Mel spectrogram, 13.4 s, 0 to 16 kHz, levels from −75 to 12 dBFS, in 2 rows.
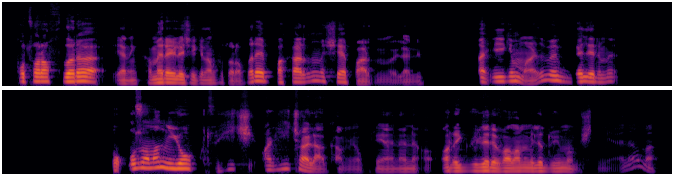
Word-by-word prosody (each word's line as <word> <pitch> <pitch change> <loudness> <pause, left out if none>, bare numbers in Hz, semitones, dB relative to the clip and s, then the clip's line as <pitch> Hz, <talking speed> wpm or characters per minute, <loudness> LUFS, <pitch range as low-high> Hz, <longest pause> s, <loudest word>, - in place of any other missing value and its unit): fotoğraflara 145 0 +5
yani 90 0 -7
kamerayla 110 +2 +3
çekilen 95 -1 -7
fotoğraflara 105 +10 -1
hep 160 0 +1
bakardım 135 +6 -1
ve - - -6
şey 145 -2 -2
yapardım 70 - -5
böyle - - -15
hani 70 +2 -15 0.6
Ha, - - +1
ilgim 150 +1 -1
vardı 170 +5 -6
ve 180 -1 +1 0.2
galerimi 145 0 0 1.6
O - - -3
o 170 - +2
zaman 200 +2 +3
yoktu. 175 -2 +2
Hiç 155 +1 -5
a 140 - -6
hiç 160 +5 -8
alakam - - -3
yoktu 75 +4 -23
yani 80 0 -12
hani 85 0 -11 0.3
Ara 100 0 -2
Güler'i 105 0 0
falan 100 +1 0
bile 95 0 -3
duymamıştım 95 -9 -11
yani - - -25
ama - - -18
125 Hz, 155 wpm, -26 LUFS, 95-155 Hz, 1.6 s, fotoğraflara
